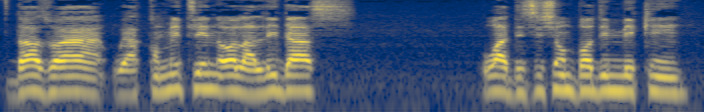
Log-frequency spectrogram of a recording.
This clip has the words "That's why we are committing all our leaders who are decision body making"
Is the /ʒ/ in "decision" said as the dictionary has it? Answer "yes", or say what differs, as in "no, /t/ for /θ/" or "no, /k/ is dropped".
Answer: no, /ʃ/ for /ʒ/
